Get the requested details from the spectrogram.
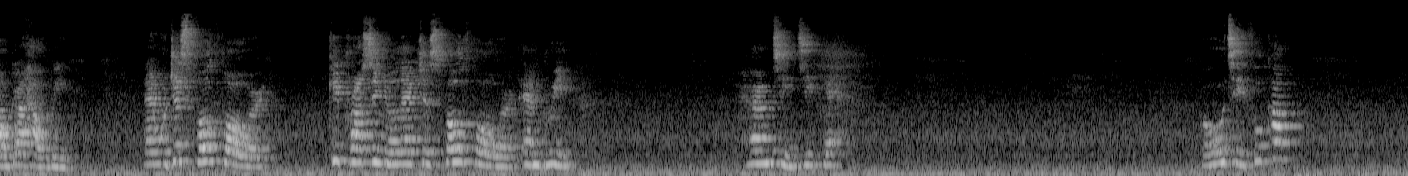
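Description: A young woman speaks calmly nearby, in short phrases.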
